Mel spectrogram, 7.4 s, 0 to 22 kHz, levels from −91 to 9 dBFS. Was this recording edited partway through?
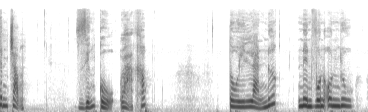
no; 0 cuts

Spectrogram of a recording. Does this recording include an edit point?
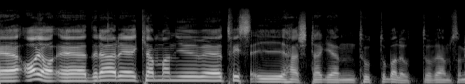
yes; 1 cut; at 2.5 s

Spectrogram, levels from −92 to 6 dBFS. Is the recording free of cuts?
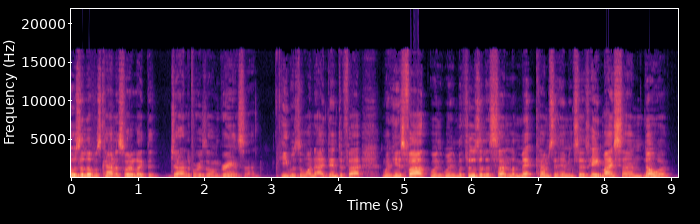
no; 1 cut; at 1.8 s

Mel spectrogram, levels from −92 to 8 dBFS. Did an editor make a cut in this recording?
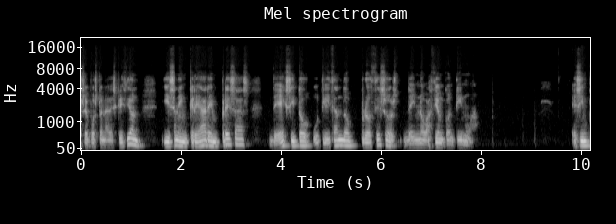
yes; 1 cut; at 1.9 s

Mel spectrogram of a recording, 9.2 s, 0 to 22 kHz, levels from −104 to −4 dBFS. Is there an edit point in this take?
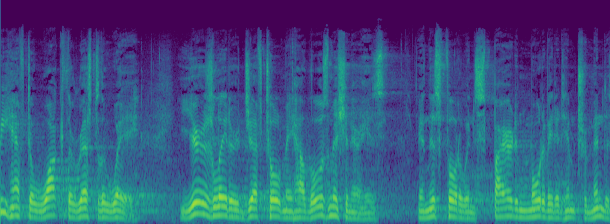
no; 0 cuts

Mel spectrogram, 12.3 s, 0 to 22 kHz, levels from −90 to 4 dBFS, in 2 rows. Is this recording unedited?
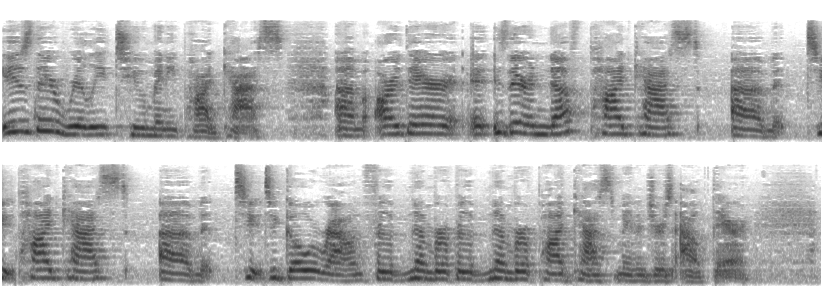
no; 3 cuts; at 3.5 s, 6.2 s, 9.6 s

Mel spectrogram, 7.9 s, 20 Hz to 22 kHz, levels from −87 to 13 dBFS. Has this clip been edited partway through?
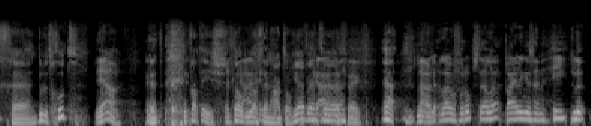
yes; 3 cuts; at 2.5 s, 5.8 s, 6.7 s

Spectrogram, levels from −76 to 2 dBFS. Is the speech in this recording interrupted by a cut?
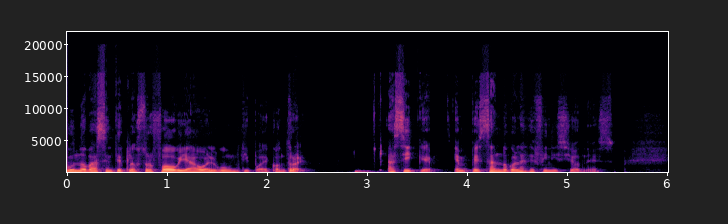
no; 0 cuts

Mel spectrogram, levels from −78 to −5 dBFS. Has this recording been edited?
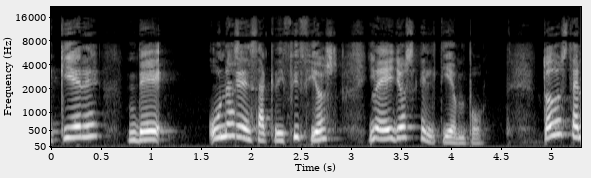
yes; 3 cuts; at 1.9 s, 3.2 s, 3.7 s

